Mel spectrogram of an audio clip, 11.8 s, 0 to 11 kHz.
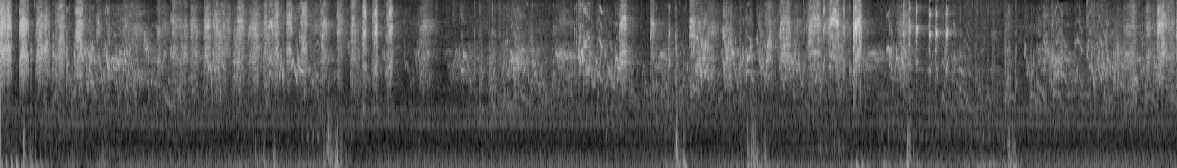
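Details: Chirping from a yellow budgerigar, dated February 18, 2024: long stretches of fast, rasping, warbled high chatter broken by short low knocks, with a droning hum throughout.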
